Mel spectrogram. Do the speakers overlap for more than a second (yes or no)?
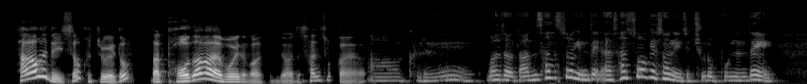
no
